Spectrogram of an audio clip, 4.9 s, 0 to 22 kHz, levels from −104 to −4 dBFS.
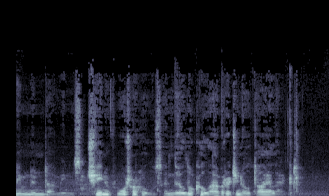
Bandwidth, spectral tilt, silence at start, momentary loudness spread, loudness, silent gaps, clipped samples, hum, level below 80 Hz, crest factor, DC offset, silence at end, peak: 15 kHz; -4 dB/octave; 0.25 s; 12 LU; -31 LUFS; none; under 0.1%; none; -68 dBFS; 20 dB; under 0.1%; 0.45 s; -12 dBFS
